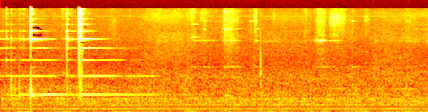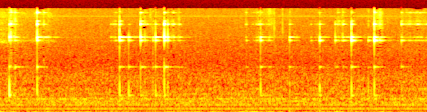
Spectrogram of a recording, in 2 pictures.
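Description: A clear, empty glass goblet with a gold rim is turned from its side to upright, and long nails tap its bowl and stem. The taps make clear, bright clinks that ring briefly, some spaced apart and others in quick clusters, over a steady low hum.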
